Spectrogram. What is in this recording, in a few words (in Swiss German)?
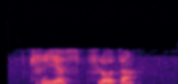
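"griespflute", Alsatian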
